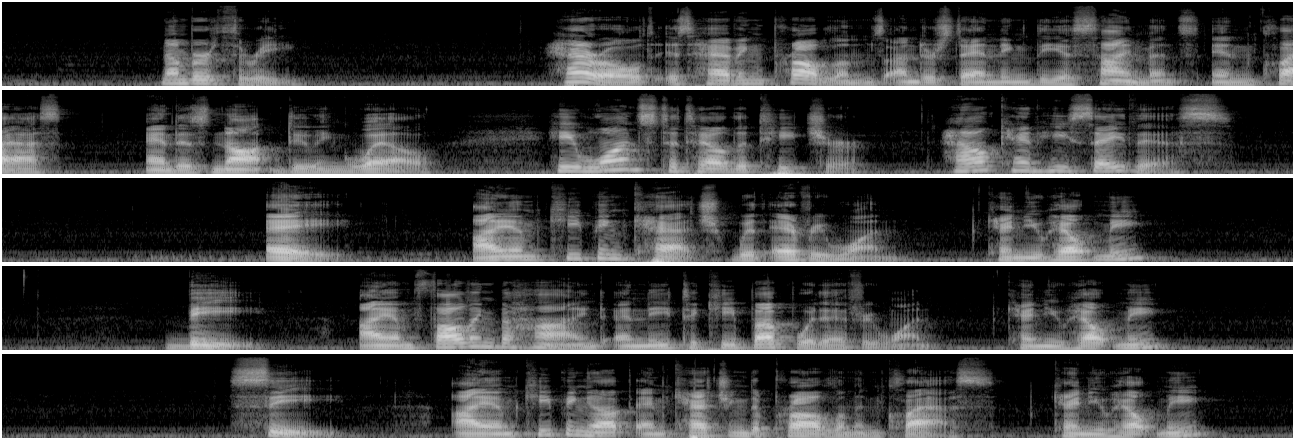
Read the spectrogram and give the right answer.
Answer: The answer is B. I am falling behind and need to keep up with everyone.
